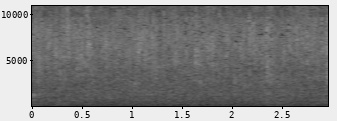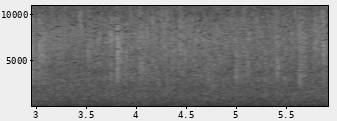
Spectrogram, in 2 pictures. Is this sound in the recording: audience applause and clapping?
no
